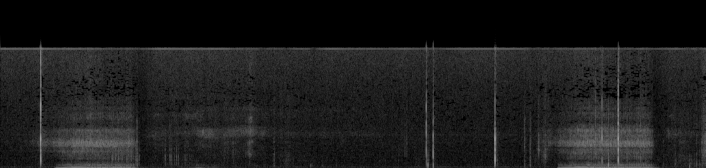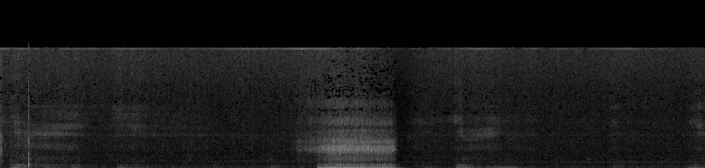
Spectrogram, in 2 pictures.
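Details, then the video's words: A sleeping Rottweiler, a little over one year old, snoring indoors: three deep, rasping low snores, each about a second long, spaced roughly six seconds apart, with quiet breathing and a few faint clicks between them. "Rottweiler (Vigo) Snores"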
